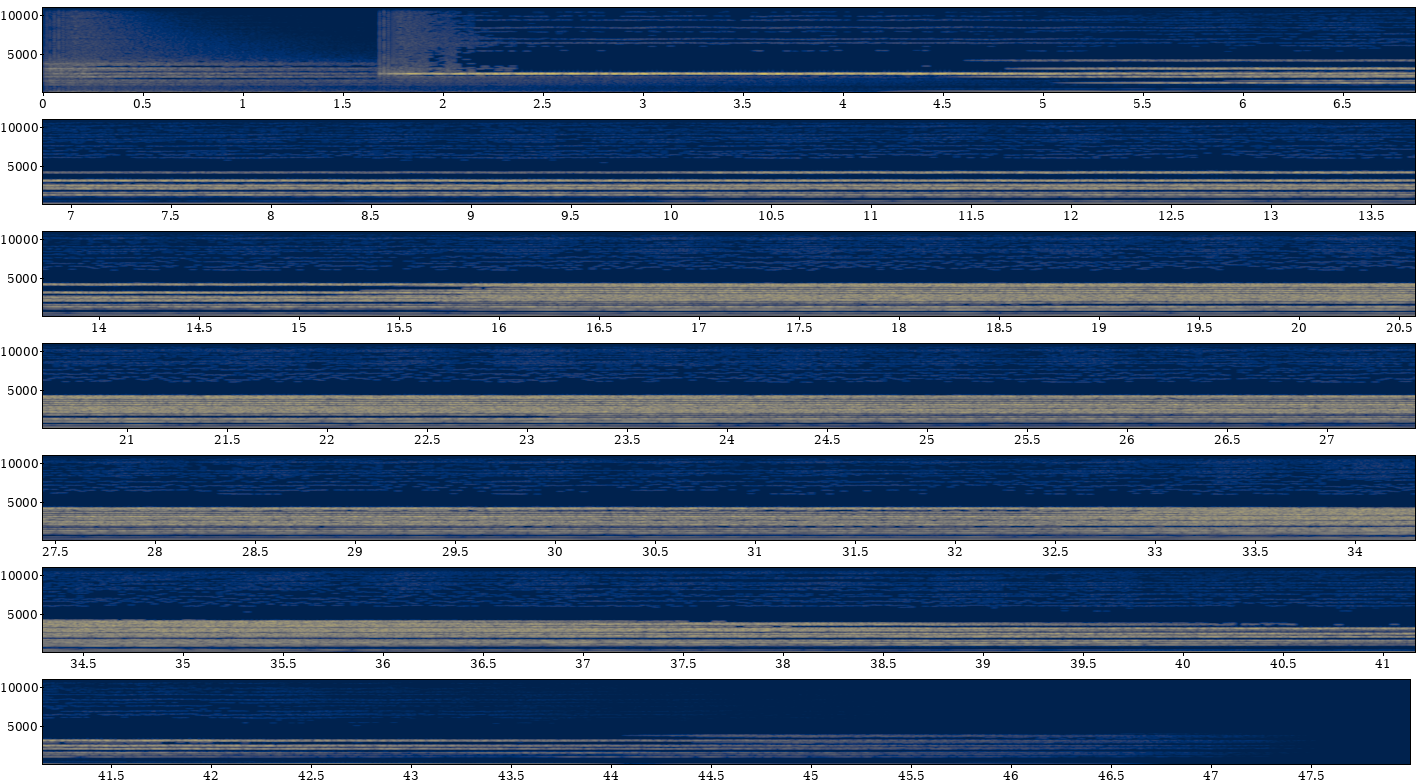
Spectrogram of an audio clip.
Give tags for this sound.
MeldaProduction
Oscillator
Reverb
Space
Synthesizer

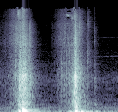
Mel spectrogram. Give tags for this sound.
flutter
sound
dragon

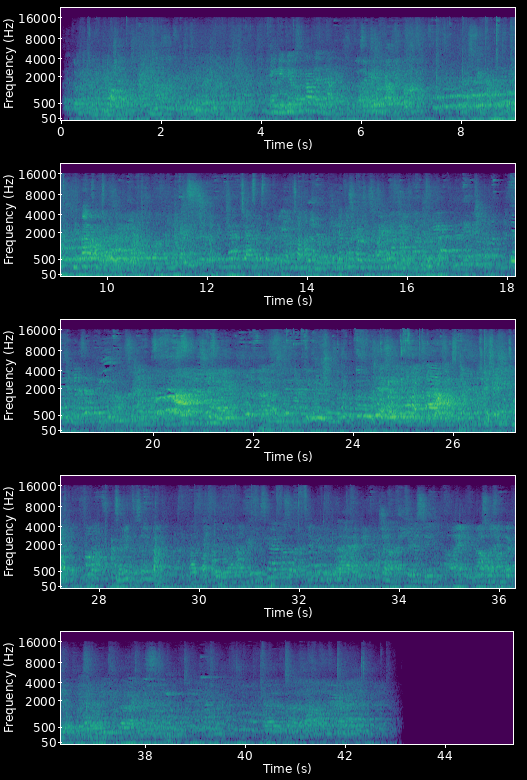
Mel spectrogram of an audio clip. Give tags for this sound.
CZ
Czech
Pansk
Panska

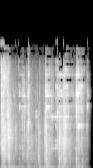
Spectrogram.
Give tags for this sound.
component
jingle
unlock

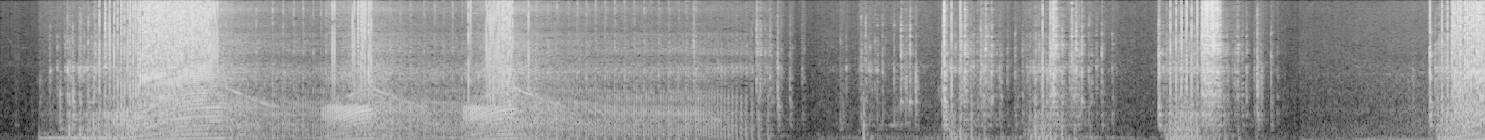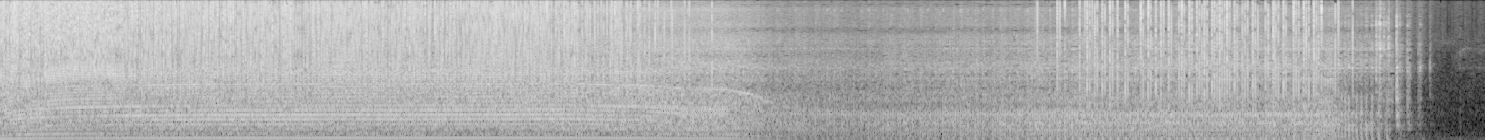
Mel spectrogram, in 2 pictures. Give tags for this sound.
blower
Echo
engine
gas
leaf
starting

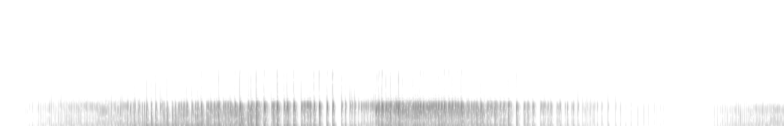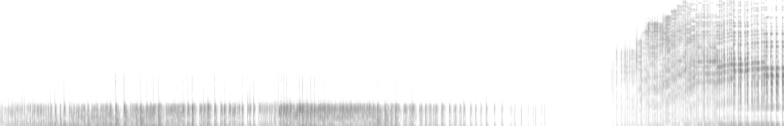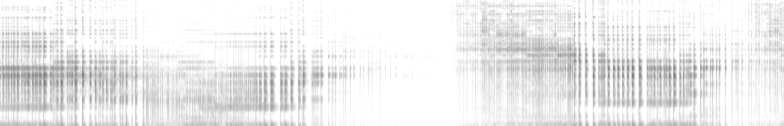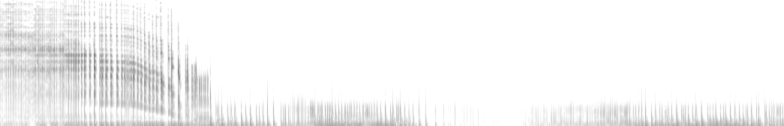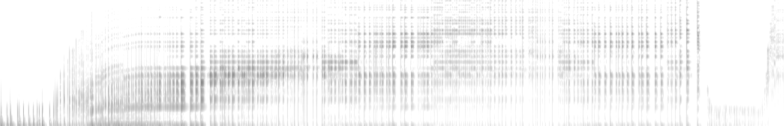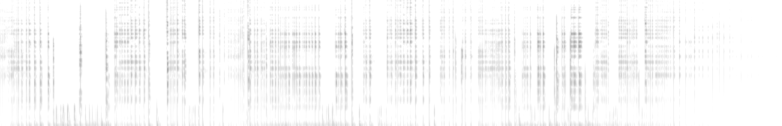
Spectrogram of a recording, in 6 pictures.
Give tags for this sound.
Space
Mechanical
Spacecraft
strange
sounddesign
future
digital
Noise
Stone
Alien
sound-design
weird
electric
fx
sound
design
Electronic
peb
freaky
lo-fi
sfx
abstract
UFO
loop
soundeffect
sci-fi
Futuristic
Futuristic-Machines
effect

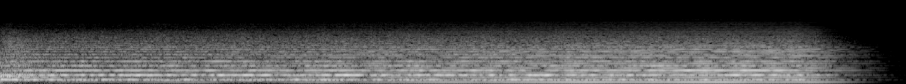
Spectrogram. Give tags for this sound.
Orchestra
Spook

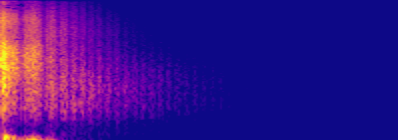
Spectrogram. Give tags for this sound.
drum
experimental
hits
idm
kit
noise
samples
sounds
techno

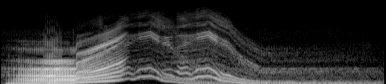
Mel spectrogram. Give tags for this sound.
effects
vocal
female
girl
fx
voice
speech

